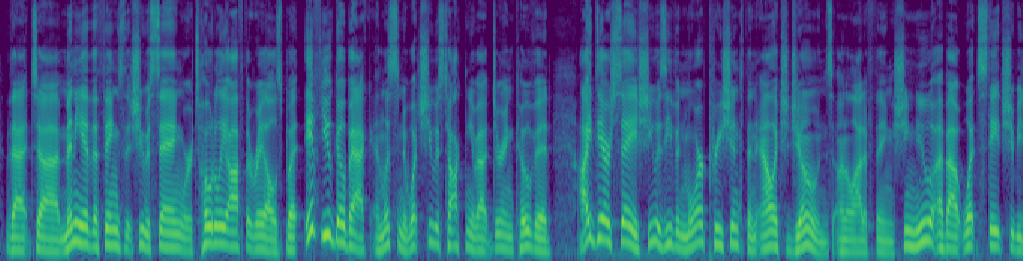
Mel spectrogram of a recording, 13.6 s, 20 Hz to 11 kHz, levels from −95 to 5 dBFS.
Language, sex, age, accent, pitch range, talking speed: English, male, 20-39, American, 115-150 Hz, 235 wpm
